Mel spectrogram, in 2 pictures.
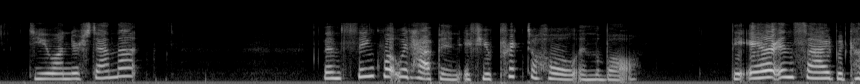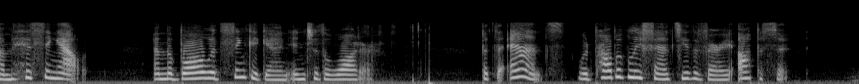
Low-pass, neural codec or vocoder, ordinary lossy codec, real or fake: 7.2 kHz; none; Opus, 64 kbps; real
